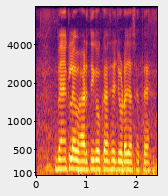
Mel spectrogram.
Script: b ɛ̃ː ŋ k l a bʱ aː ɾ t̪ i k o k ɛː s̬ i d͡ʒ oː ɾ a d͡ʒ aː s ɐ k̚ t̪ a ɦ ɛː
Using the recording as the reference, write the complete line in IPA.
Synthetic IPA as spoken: b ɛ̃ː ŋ k l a bʱ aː ɾ t̪ i k o k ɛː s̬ e d͡ʒ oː ɽ a d͡ʒ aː s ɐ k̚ t̪ a ɦ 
